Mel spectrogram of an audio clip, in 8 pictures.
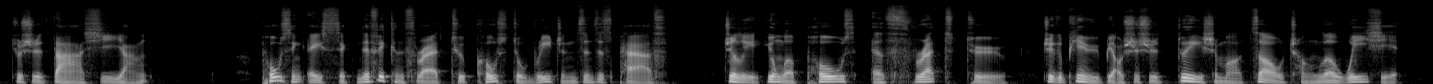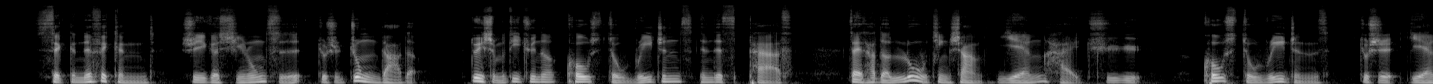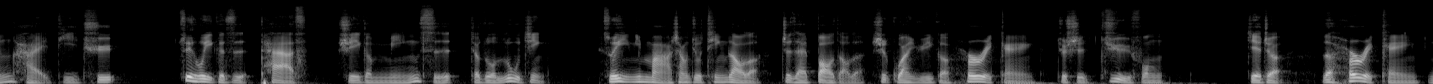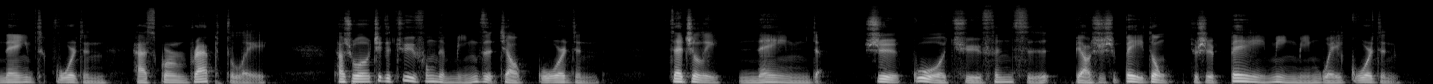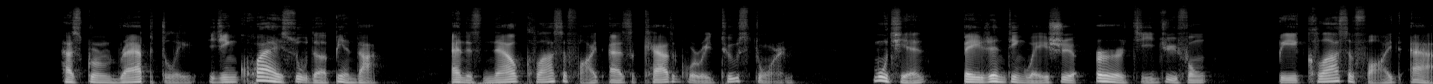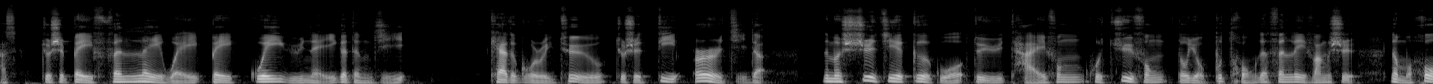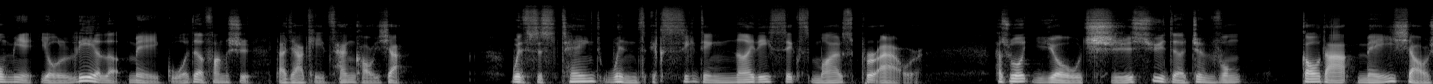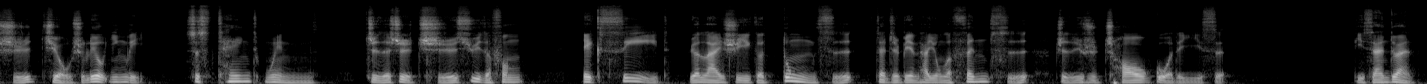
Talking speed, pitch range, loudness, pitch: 165 wpm, 85-120 Hz, -25 LUFS, 100 Hz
